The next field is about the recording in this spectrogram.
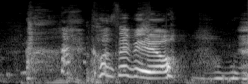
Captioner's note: confident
